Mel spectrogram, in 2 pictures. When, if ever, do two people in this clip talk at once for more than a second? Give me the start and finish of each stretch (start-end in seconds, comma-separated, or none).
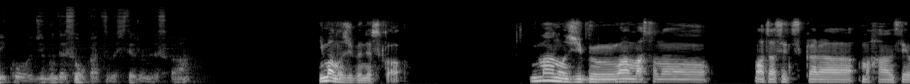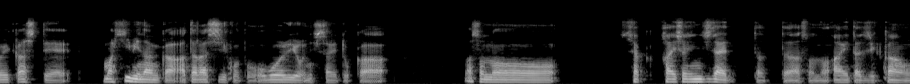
none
